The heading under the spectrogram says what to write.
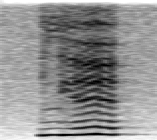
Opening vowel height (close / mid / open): mid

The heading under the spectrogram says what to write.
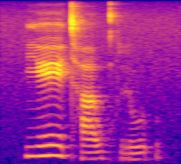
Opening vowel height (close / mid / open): mid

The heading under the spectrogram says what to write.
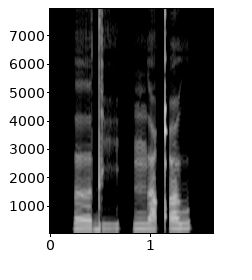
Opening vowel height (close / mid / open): mid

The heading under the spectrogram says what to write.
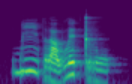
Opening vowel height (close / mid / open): close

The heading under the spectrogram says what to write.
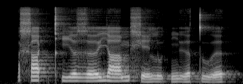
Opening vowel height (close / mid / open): open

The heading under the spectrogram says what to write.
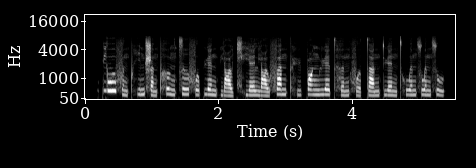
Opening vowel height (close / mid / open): mid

